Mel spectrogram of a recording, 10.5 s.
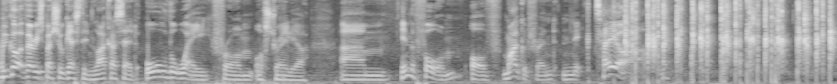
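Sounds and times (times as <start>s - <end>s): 
speech: 0.0s - 8.4s
one person clapping hands: 7.7s - 10.4s.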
